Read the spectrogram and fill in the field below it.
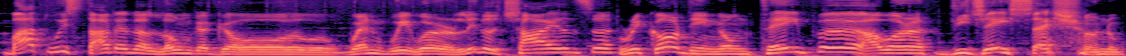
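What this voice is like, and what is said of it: Thick Italian accent in English. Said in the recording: “So sorry if our accent is a bit thick ... we are not trying to be Italian stereotypes”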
